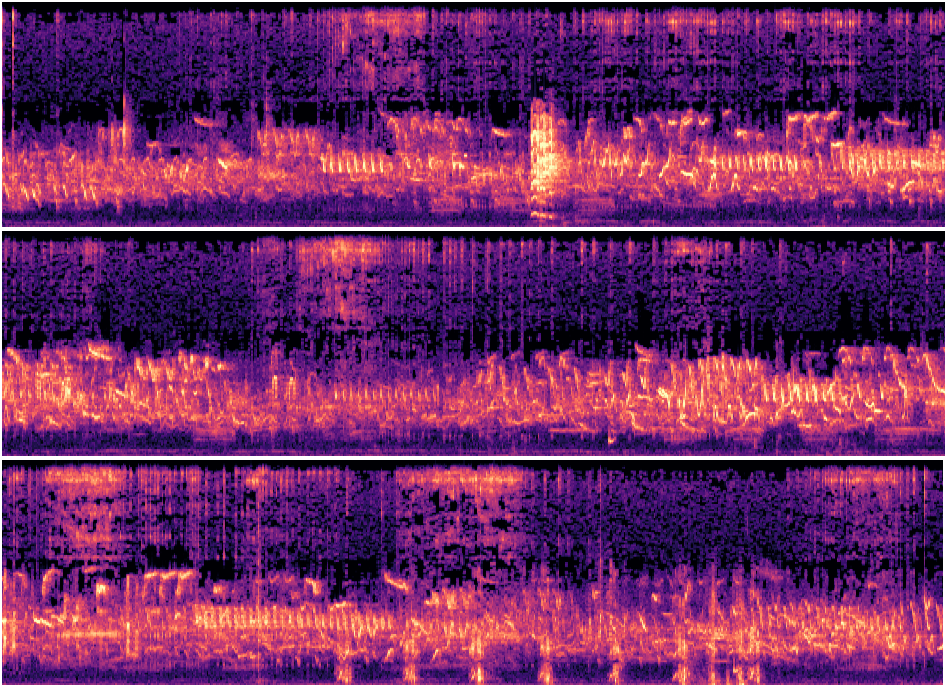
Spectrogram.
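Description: Faint birdsong, many small birds chirping and trilling at once, with one louder call about five seconds in. Near the end come about seven light knocks in quick succession.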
